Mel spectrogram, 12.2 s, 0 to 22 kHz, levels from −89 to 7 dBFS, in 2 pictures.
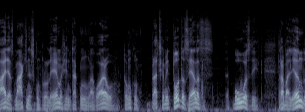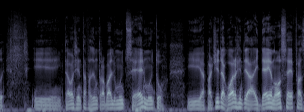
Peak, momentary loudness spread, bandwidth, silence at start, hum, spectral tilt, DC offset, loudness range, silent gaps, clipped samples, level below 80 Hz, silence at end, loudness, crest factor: -14 dBFS; 16 LU; 15.5 kHz; 0 s; none; -6 dB/octave; under 0.1%; 3 LU; none; under 0.1%; -52 dBFS; 0 s; -33 LUFS; 18 dB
